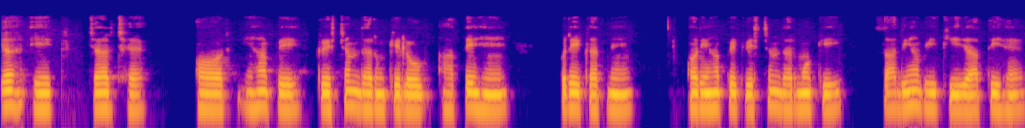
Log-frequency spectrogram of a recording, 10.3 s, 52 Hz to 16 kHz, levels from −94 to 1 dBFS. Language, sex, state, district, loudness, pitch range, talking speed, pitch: Hindi, male, Bihar, Lakhisarai, -18 LUFS, 120-130 Hz, 150 wpm, 125 Hz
